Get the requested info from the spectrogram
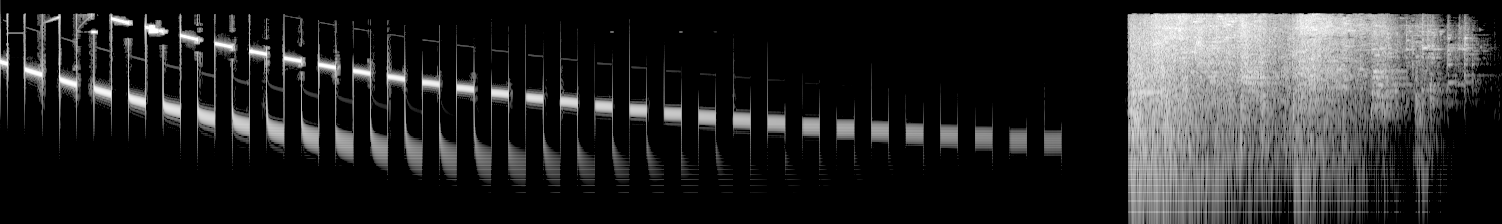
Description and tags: A sound of a computer falling down and crashing as it hits the ground.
